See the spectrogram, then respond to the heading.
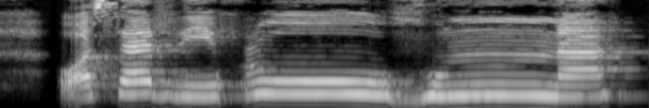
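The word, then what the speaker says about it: وَسَرِّحُوهُنَّ: ওয়াসাররিহুন্না, এখানে দেখুন ওয়াসাররি, তারপরে এখানে বড় হা, হলকের মধ্যখান হইতে আইন হা। আমরা কিন্তু হা যেখানেই থাকুক না কেন আমরা পড়ার সময় গলা থেকে উচ্চারণ করব, আর এটা কিন্তু হলকের শুরু হা।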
